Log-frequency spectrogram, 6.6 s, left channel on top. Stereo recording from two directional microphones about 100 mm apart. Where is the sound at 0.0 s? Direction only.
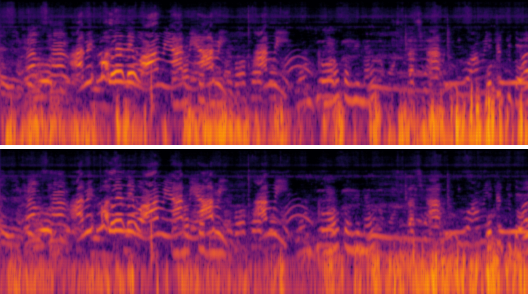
15° left (ahead or behind).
